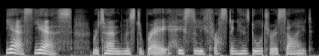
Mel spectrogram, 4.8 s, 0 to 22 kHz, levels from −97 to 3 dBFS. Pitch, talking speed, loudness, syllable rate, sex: 190 Hz, 125 wpm, -21 LUFS, 4.3 syllables/s, female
